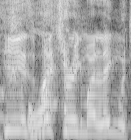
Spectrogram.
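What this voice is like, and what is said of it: Poor attempt at African accent. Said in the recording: “What accent is that? ... That was my best African. ... No, that was terrible. ... I'm not good at accents,”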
